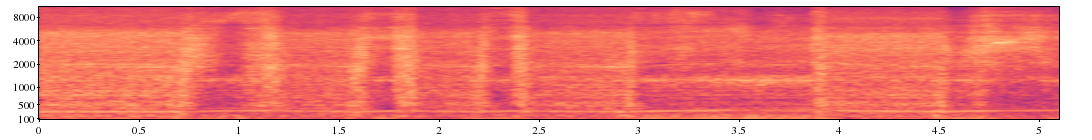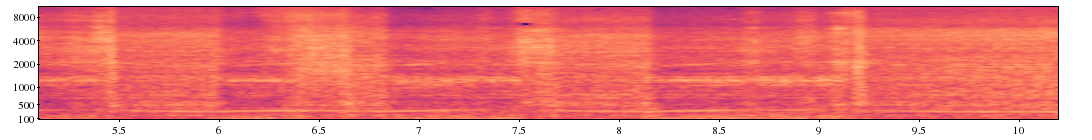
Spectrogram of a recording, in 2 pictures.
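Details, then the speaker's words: TriStar CXL vacuum with upgraded 9.5/10 A motor (model 6600-00), test run after replacing gravelly 608 bearings: steady whooshing fan roar, even tone, no grinding, rattle or squeal; normal running. "nice just fan noise not extraneous motor noise"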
